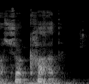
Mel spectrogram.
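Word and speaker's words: shakad (שקד): 那么这个留意呢，也是三个同样的字母，但发音有点不一样，叫 shakad。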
